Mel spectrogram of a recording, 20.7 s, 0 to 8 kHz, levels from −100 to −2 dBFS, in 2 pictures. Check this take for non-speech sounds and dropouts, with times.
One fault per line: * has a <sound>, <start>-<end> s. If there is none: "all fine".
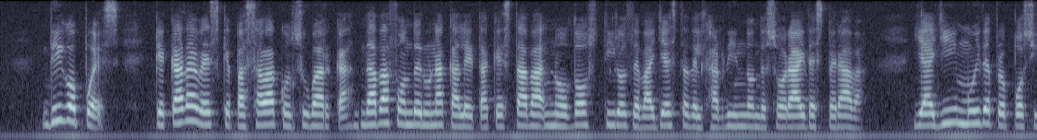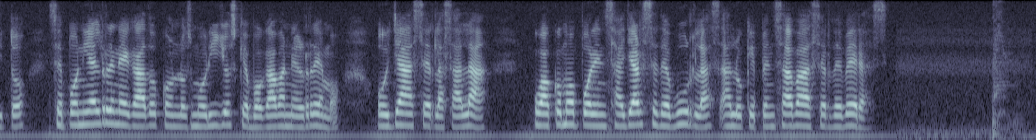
* has a thud, 20.3-20.6 s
